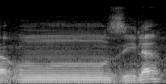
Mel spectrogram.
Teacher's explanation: اس میں صفت صفیر ادا ہو جو سیٹی کی مثل ہے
